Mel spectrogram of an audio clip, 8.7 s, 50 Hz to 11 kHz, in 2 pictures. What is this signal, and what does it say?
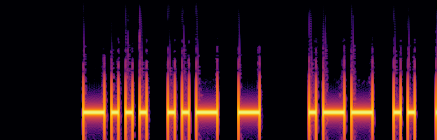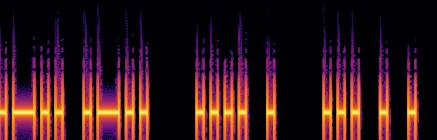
Morse code, heard as a keyed tone, about 17 wpm, 700 Hz. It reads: BUT WILL HE SEE
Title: Sentences from Top 100 Words 17wpm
